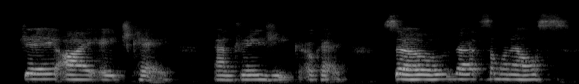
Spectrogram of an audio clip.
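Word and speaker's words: Jikh: i i highly recommend andrei jeep too so that's spelled j-i-h-k andrei jike okay so that's someone else that you might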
